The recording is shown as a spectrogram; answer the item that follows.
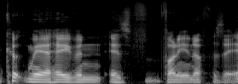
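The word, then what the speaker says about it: Cuckmere Haven: And also nearby is the lovely village of Cookmere Haven, which is written Cookmere Haven, of course.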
